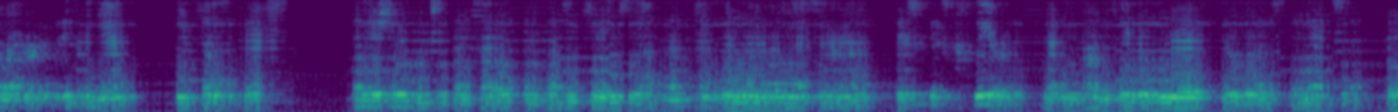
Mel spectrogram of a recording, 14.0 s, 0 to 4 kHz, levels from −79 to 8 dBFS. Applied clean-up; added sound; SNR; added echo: neural separator model SepFormer DNS4.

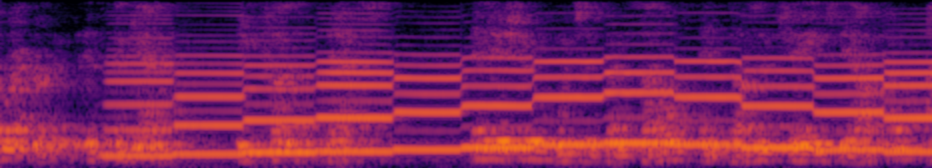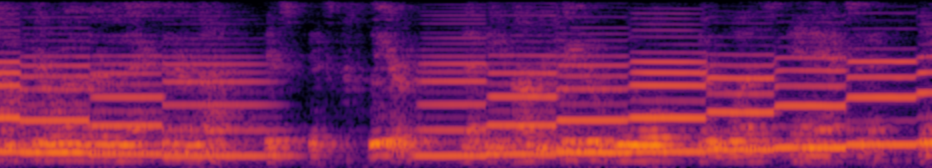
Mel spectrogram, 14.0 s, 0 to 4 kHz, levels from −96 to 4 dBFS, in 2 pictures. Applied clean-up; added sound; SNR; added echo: none; Wind instrument, woodwind instrument; -3 dB; reverberation time 0.6 s.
